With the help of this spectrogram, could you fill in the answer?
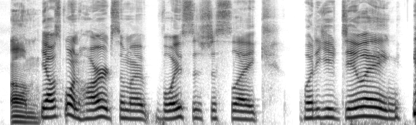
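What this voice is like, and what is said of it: Raspy, hoarse voice. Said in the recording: “It's all raspy sexy. ... It's raspy right now. ... my sexy voice”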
